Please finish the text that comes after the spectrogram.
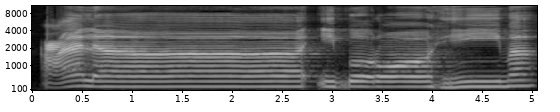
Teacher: عین حلق سے نکالیں گے، لام کے پر مد ہے، لام کو کھینچیں گے۔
